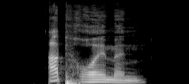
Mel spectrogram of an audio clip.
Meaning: 1. to clear away, to clear (by taking away items) 2. to clear (the remaining bowling pins) 3. to earn (an honor, a medal, etc.)
- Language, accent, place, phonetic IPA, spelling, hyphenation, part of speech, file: German, Germany, Berlin, [ˈʔapʁɔʏ̯mən], abräumen, ab‧räu‧men, verb, De-abräumen.ogg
